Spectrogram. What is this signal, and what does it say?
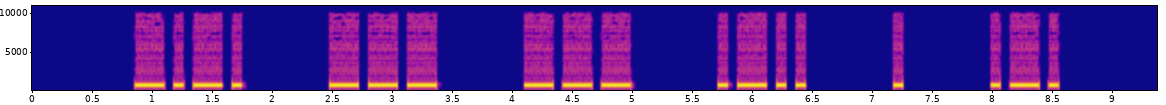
Morse code, heard as a keyed tone, about 15 wpm, spaced as for 8 wpm, 800 Hz. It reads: COOLER
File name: Spaced Characters / Spaced Characters-mp3s / Weather 5 5 sp @13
